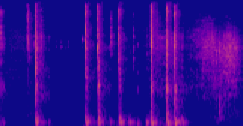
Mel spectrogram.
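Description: Keys clack on a computer keyboard in short bursts of quick typing, close and crisp, with brief pauses between clusters of strokes.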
